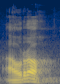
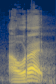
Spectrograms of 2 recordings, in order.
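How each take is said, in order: First: The word ends with an h sound. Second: The word ends with a t sound. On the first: This is the original form when pausing. The speaker calls it right. "sebenar aurah" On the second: This is the everyday way people say it. The speaker calls it wrong. "Biasa kita cakap aurat"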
